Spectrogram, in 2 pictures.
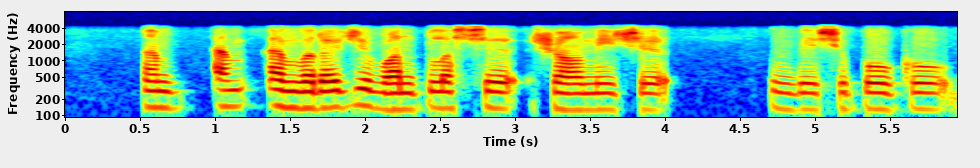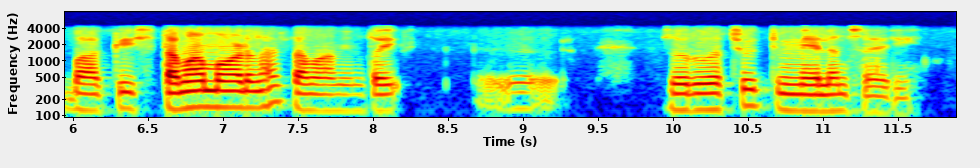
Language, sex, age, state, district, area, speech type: Kashmiri, male, 18-30, Jammu and Kashmir, Anantnag, urban, conversation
